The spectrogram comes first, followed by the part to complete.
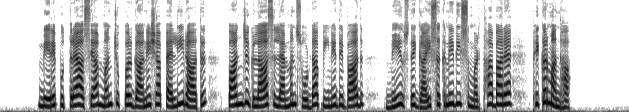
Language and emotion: Dogri, fearful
